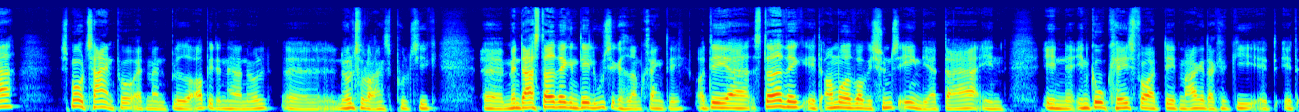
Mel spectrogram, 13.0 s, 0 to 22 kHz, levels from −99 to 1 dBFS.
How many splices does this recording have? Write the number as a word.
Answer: zero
